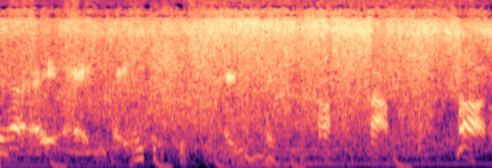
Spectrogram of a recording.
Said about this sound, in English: So you got the water running, bro? I can hear the water.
